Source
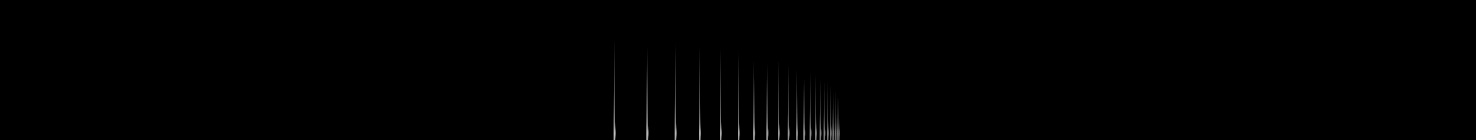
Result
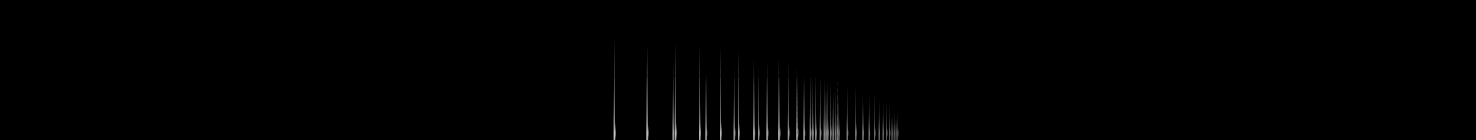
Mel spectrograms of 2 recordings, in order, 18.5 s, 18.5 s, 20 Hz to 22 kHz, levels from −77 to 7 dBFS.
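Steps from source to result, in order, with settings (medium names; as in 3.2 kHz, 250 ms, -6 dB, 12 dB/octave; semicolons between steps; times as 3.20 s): band-stop 2.4 kHz, Q 23; delay 736 ms -11 dB; trim +1.5 dB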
